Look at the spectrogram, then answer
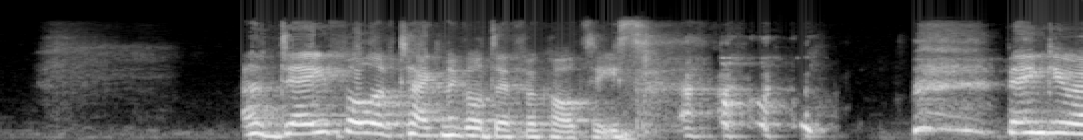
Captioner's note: laughs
